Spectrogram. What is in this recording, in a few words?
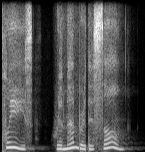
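Vox Victory, voices heroes English; Shea; kings raid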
